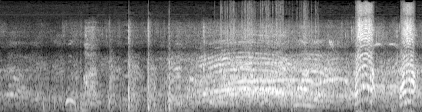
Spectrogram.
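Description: Boxing gloves smacking in a close exchange of punches: several sharp smacks, the two loudest near the end. Under them is a crowd shouting, which swells in the middle.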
